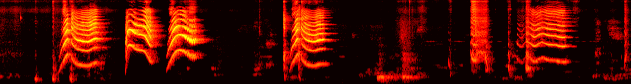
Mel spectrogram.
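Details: Pet parrot talking indoors, asking for roti: repeated clear nasal calls of "mami", each a rising then falling harmonic-rich squawk-like word, given in quick series with short pauses, plus a few soft clicks.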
